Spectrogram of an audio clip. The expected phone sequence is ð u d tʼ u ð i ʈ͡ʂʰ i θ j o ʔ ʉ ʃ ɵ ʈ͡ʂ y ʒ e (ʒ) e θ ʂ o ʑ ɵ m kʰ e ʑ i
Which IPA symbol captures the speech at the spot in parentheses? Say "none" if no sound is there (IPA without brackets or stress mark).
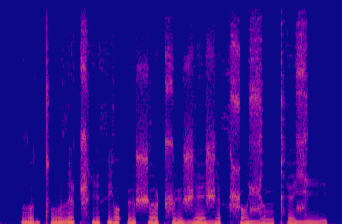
ʒ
